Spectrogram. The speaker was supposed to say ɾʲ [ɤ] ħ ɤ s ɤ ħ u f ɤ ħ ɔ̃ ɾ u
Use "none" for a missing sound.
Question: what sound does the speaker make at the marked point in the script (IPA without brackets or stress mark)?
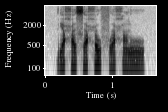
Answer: ɤ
